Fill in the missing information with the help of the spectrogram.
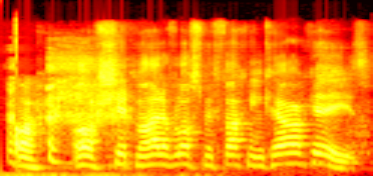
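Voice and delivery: high, hammed-up Aussie accent; mock Australian accent. Shown as a demonstration. Showing the co-hosts their best Australian accent. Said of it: "the best Australian accent I can do".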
